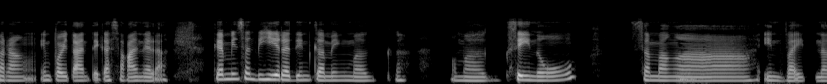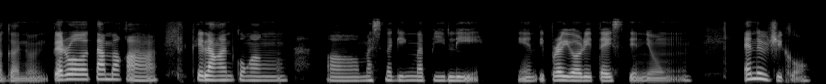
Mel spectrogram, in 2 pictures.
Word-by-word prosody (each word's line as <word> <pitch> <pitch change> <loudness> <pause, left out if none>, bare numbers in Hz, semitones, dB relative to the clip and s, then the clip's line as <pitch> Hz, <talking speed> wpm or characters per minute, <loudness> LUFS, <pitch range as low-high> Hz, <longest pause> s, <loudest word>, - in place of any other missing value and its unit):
parang 180 -2 -2
importante 190 -2 +1
ka 185 - 0
sa 185 -2 -7
kanila, 175 +4 0 0.5
kaya 230 - +7
minsan 250 0 +1
bihira 225 -2 +6
din 205 0 -2
kaming 190 -1 -1
mag 180 0 -4 0.7
mag 180 -4 -4 0.2
say 210 -2 +7
no, 190 - -1 0.5
sa 200 -2 -4
mga 180 -1 -1 0.8
invite 170 -2 -2
na 170 0 -3
ganon 90 - -7
pero 235 +1 +6
tama 235 -1 +3
ka 195 +1 -1 0.3
kailangan 200 -1 +4
ko 200 -2 -4
ngang 185 -1 -3 0.6
ah, 175 0 -4
mas 185 +2 -5
maging 190 -1 -3
mapili 180 -1 -2 0.4
and 85 0 -4
i-prioritize 180 -2 +2
din 95 +1 -4
yung, 95 -1 -7 0.8
energy 240 -7 +4
ko. 175 +1 -11
185 Hz, 125 wpm, -26 LUFS, 175-205 Hz, 0.8 s, kaya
